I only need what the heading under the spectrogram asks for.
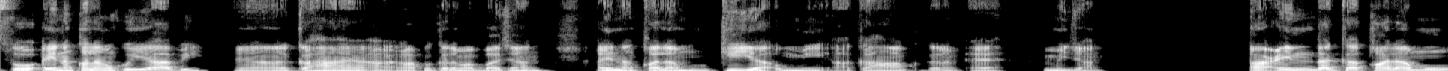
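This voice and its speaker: A man's voice: medium pitch, fairly bright tone. A man teaching an Arabic lesson. He reads each sentence, translates it and praises the student's answers. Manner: reads Arabic lines, then translates and explains.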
